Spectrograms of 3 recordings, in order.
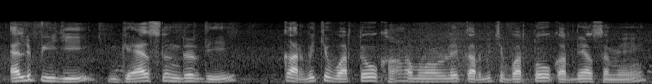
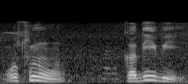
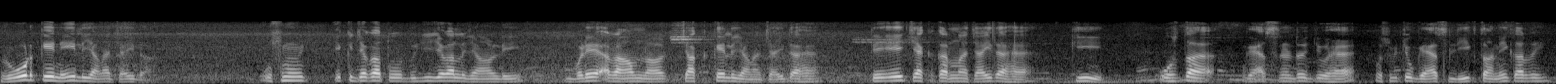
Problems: constant background noise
